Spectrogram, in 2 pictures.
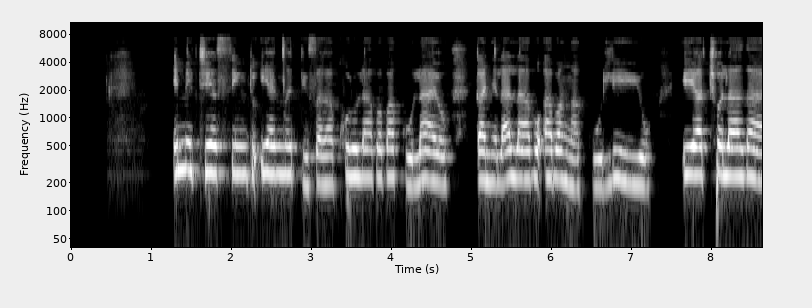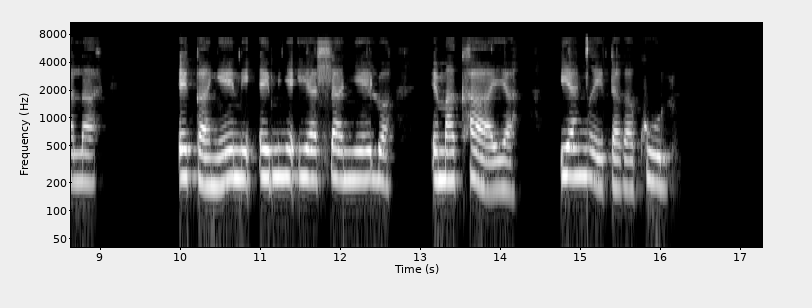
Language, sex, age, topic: North Ndebele, female, 25-35, health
